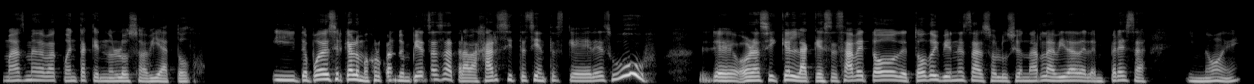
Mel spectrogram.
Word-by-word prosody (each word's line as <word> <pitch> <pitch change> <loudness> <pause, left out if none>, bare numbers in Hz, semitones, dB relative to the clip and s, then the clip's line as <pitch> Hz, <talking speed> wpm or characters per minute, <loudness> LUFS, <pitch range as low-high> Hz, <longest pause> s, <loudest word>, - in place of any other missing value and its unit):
más 180 +1 -3
me 200 - -2
daba 185 -1 -2
cuenta 170 0 -5
que 170 -3 -5
no 155 -1 -3
lo 155 0 +1
sabía 145 -2 -2
todo. 140 0 -7 0.6
Y 200 -3 0
te 190 - 0
puedo 225 +3 +5
decir 235 +1 +3
que, 225 - +5
a 225 - +9
lo 220 - +6
mejor, 185 +2 0
cuando 190 -1 -2
empiezas 195 +6 -1
a 220 -3 +1
trabajar, 150 +6 0
sí 215 +1 -4
te 185 - -5
sientes 180 0 -4
que 160 -1 -1
eres, 185 +5 -2
uh, 415 - +6 0.5
eh, 170 -2 +2
ahora 180 +3 +3
sí 190 0 -3
que 210 - +2
la 165 -5 +4
que 165 -1 0
se 160 +2 -5
sabe 180 +6 +2
todo 200 +1 +2
de 170 -3 0
todo 190 +5 +1
y 210 - +2
vienes 185 0 -2
a 175 -2 +1
solucionar 165 +1 -3
la 185 -2 0
vida 180 +1 +1
de 170 - 0
la - - -4
empresa, 155 0 -4 0.4
y 155 -2 -6
no, 150 +4 -1
eh, 155 +8 -6
180 Hz, 240 wpm, -21 LUFS, 160-195 Hz, 0.6 s, a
